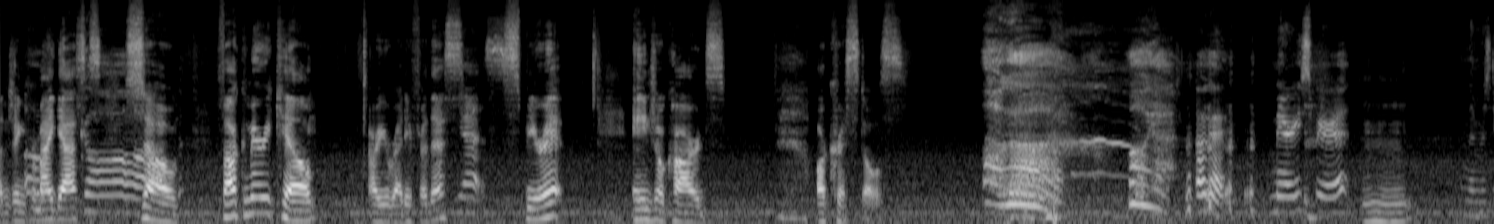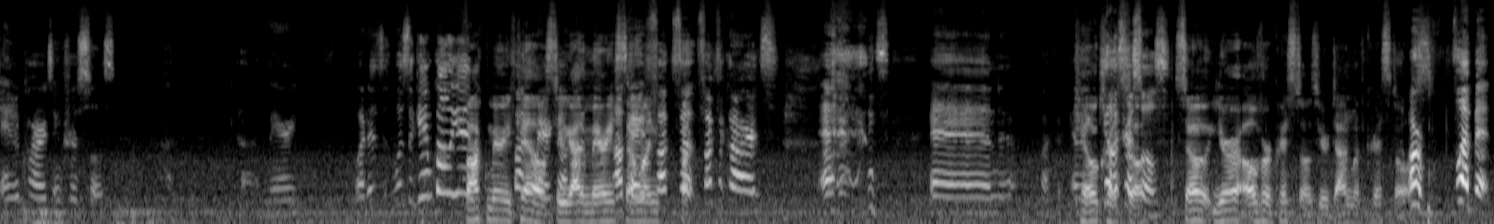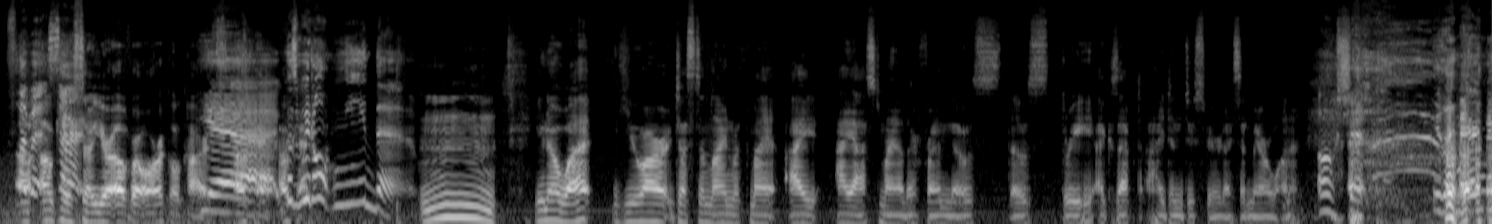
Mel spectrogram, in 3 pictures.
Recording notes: joins me in the car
